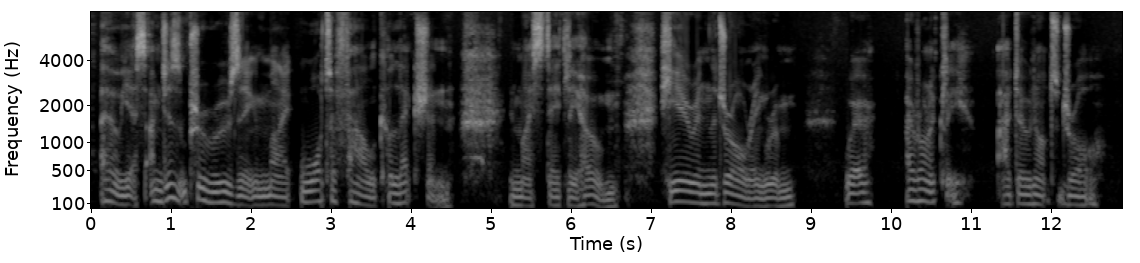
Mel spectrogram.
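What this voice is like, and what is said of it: Put-on posh accent. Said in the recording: “in a posh accent”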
